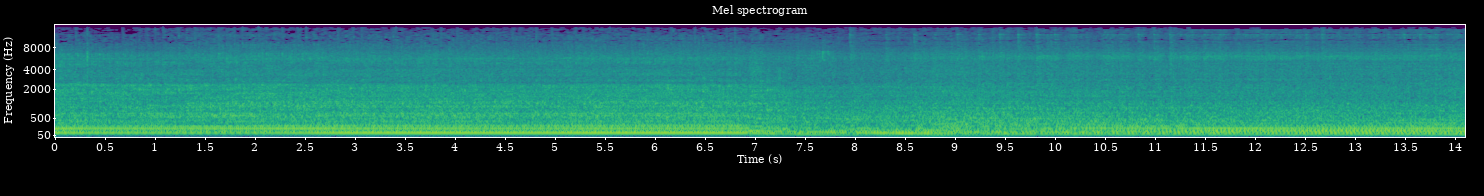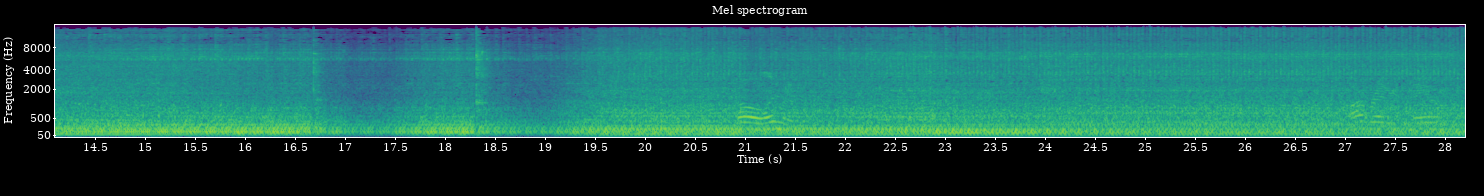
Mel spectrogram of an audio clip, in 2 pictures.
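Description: A welder's petrol engine idles with a loud, steady rumbling drone that shifts speed partway through.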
